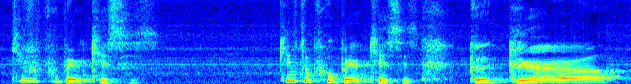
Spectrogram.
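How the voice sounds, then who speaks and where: A woman's voice: mid-range voice, expressive, slow pace, a little hiss or hum, poor audio. A woman coaxing a small child in sing-song baby talk, heard through old camcorder audio. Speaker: parent filming a child. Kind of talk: home video baby talk.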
